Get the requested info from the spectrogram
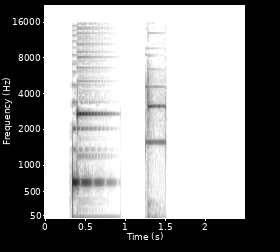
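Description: A bell-like chime sound effect: one struck ding that rings and fades over about half a second, followed by a second, higher-pitched ding that cuts off short.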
